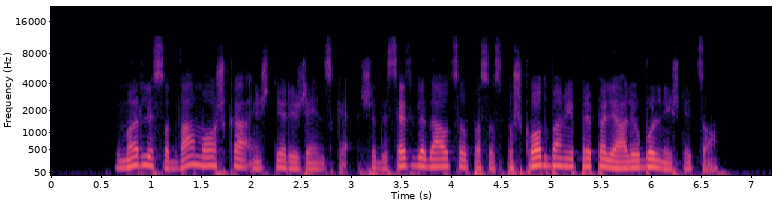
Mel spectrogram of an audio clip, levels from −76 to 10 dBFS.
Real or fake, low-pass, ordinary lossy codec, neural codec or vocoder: real; 9.9 kHz; Opus, 16 kbps; none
